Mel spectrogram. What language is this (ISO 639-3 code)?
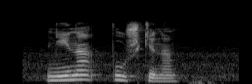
rus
